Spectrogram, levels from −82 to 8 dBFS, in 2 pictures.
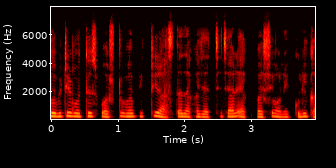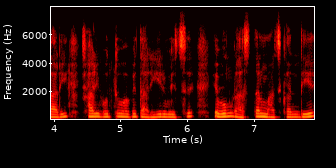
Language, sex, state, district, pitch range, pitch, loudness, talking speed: Bengali, female, West Bengal, North 24 Parganas, 190-220 Hz, 205 Hz, -35 LUFS, 160 wpm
